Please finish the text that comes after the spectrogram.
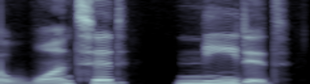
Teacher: se o verbo termina com som de t ou d como want ou need, o ed vira uma sílaba a mais com som de ed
